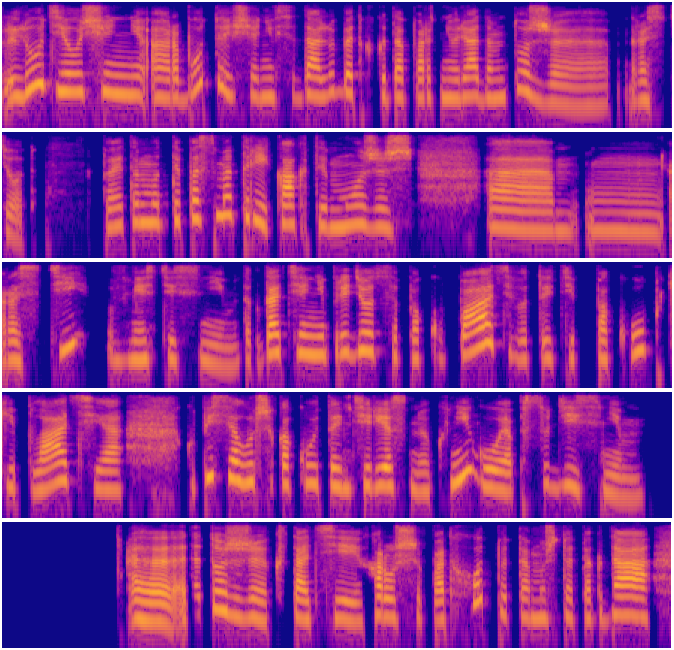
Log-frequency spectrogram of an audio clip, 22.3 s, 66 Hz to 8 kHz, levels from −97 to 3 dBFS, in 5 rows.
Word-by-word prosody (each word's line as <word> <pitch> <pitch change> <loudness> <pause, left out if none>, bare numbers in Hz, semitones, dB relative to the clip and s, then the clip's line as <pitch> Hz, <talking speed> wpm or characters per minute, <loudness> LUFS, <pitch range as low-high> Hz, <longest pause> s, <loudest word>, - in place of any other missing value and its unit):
люди 285 +5 +1
очень, 260 -3 0
а, 215 -1 +1
работающие, 255 - -3
они 220 - -6
всегда 225 +1 0
любят, 255 +1 -2
когда 220 0 -3
партнер 210 0 -5
рядом 215 -1 0
тоже 175 - 0
растет. 195 -1 -8 0.4
Поэтому 255 +4 -3
ты 265 +2 -5
посмотри, 310 -2 0
как 245 +3 +3
ты 230 -3 -6
можешь, 220 -1 +1 0.5
э, - - -1 0.6
м, 185 -1 -10
расти 285 - -3
вместе 200 +1 -5
с 195 - -11
ним. 165 -5 -10
Тогда 190 +7 +5
те 255 0 -2
не 240 0 -1
придется 260 -1 -1
покупать 245 - +4
вот 200 -2 -10
эти 205 0 -8
покупки, 220 +3 -5
платья. 205 -1 +2 0.4
Купи 320 - 0
се 310 -2 +2
лучше 265 -1 +1
какую-то 240 0 -2
интересную 220 -3 0
книгу 250 - 0
и - - +2
обсуди 225 +4 -4
с 195 - -12
ним. 155 -4 -9 1.0
Э, 205 - +4 0.3
это 240 - -3
тоже, 220 -9 +2
кстати, 200 -2 +1
хороший 220 -1 +2
подход, 280 - -1
потому 215 -3 -6
что 215 +1 -3
тогда 220 +2 +7
220 Hz, 140 wpm, -24 LUFS, 200-255 Hz, 1.0 s, тогда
